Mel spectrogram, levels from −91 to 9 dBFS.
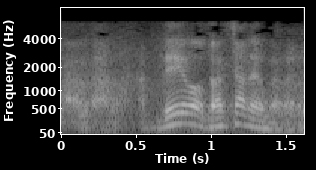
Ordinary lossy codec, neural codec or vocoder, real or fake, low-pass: MP3, 24 kbps; codec, 24 kHz, 0.9 kbps, WavTokenizer, large speech release; fake; 7.2 kHz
